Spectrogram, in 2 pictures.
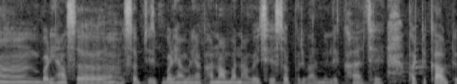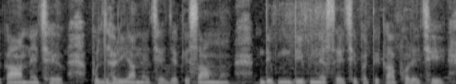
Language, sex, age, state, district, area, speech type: Maithili, female, 45-60, Bihar, Purnia, urban, spontaneous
